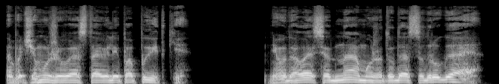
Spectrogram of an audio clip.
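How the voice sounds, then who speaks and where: A boastful ship captain booms out his brave words with a loud swagger, as a male reader plays him. His voice is pushed above the reader's very deep register, raised and forceful. The recording is close and dry. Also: a little fast, no echo, close to an everyday voice. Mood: scoffing.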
